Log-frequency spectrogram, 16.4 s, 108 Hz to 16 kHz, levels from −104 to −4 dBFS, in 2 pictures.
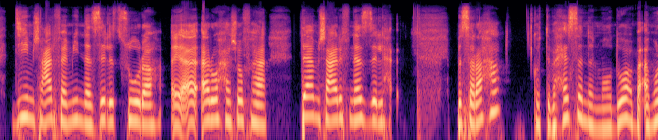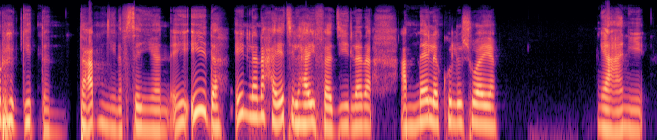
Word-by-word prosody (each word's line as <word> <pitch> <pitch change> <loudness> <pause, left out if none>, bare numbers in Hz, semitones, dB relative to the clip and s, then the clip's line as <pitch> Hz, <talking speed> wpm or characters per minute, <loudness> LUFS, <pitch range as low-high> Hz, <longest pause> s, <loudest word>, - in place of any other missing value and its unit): دي 240 +6 +1
مش 220 -2 -3
عارفة 215 0 +2
مين 215 0 -3
نزّلِت 210 +3 +1
صورة، 195 -4 +2 0.2
آآ 185 - +3 0.2
أ 210 - +4
أروح 225 +1 +2
أشوفها، 210 -3 +1 0.4
ده 255 0 +4
مش 230 -2 +1
عارف 225 +1 +3
نزِّل 215 -2 +1
ح 195 - -7 0.8
بصراحة 215 +10 +2 0.4
كنت 185 -1 -2
باحس 230 +8 +1
إن 230 -5 +1
الموضوع 175 +6 0
بقى 185 -2 +1
مرهق 215 +1 +1
جدًا 165 -7 -5 0.3
تعبني 185 -2 -1
نفسيًا، 160 -1 -4
إيه 195 +3 -2
إيه 310 +2 +4
ده؟! 185 - -1
إيه 245 - +1
اللي 260 -3 0
أنا 255 +1 +1
حياتي 220 -2 0
الهايفة 195 -2 +2
دي 170 +3 -4
اللي 180 0 -2
أنا 180 -1 -2 0.4
عمالة 200 +4 +2
كلّ 200 +1 -2
شوية 190 -3 +1 1.2
يعني 160 -2 -3
200 Hz, 145 wpm, -17 LUFS, 180-220 Hz, 1.2 s, أ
